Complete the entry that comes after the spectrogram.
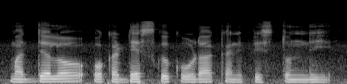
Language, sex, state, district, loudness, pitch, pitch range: Telugu, male, Telangana, Hyderabad, -17 LUFS, 110 Hz, 110-125 Hz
